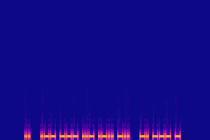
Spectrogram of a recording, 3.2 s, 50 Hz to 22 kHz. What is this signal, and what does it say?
Morse code, heard as a keyed tone, about 50 wpm, 700 Hz. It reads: I WOULD NOT
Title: Sets of 3 Words 50wpm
